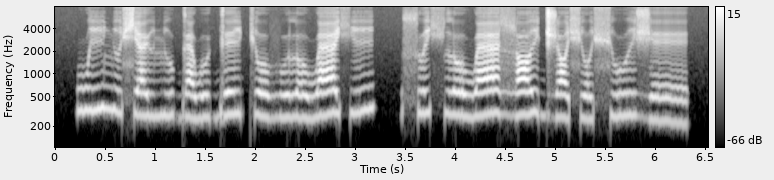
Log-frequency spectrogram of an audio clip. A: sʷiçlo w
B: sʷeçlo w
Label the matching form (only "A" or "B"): B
